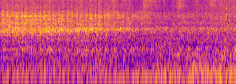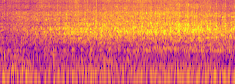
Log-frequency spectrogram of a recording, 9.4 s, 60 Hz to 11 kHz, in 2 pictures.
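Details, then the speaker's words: 1999 Ford F250 Super Duty 7.3 Power Stroke V8 diesel, sat for years: runs, steady deep idle clatter that firms up after a few seconds; normal idle. "all right she a runner just out of curiosity I want to see if I shut it down if she'll start right back up"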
